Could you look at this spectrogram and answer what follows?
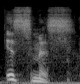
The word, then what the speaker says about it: Isthmus: The correct way to say it is Isthmus.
